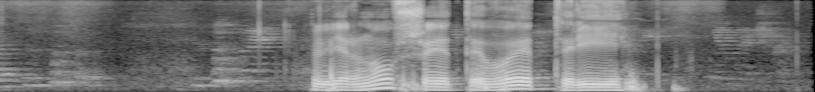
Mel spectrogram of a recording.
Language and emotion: Russian, neutral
